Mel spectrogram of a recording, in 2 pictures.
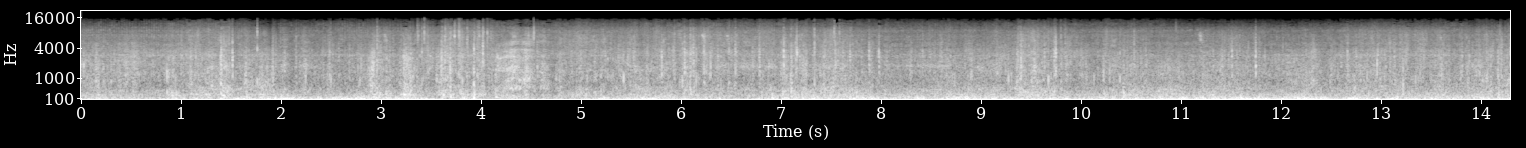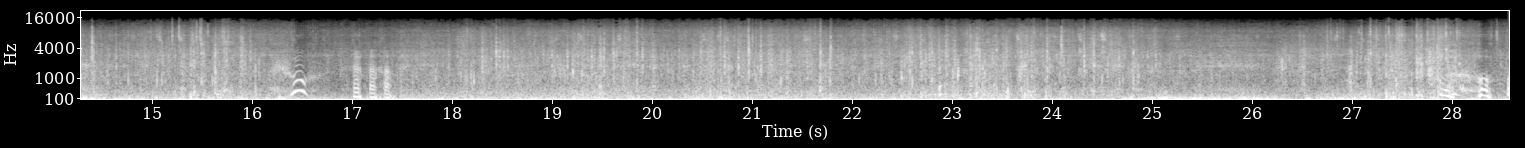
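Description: Wind buffeting the microphone of a camera on a full-suspension electric mountain bike, with a steady rumble of tyres and frequent knocks and rattles as the bike rides down rough, rocky singletrack.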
